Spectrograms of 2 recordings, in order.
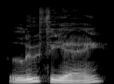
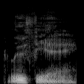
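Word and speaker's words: Luthier: saw a demo for the first time of luier by pavon games how' you spell that l u t h i e r luier okay so this is pavon games are the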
